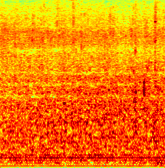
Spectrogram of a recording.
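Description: Steady engine drone of a four-engine patrol motorboat near a river mouth by Pittsburgh, a continuous low hum with wind noise and no talk.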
